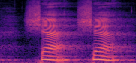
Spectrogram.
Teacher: Tengah lidah menyentuh langit-langit di atasnya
